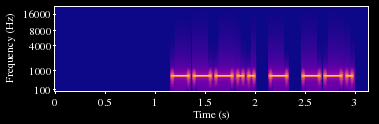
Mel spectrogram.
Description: Morse code, heard as a keyed tone, about 22 wpm, 700 Hz. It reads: 8TG
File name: practice / 22wpm / Three Letter-Number Combinations - 22wpm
